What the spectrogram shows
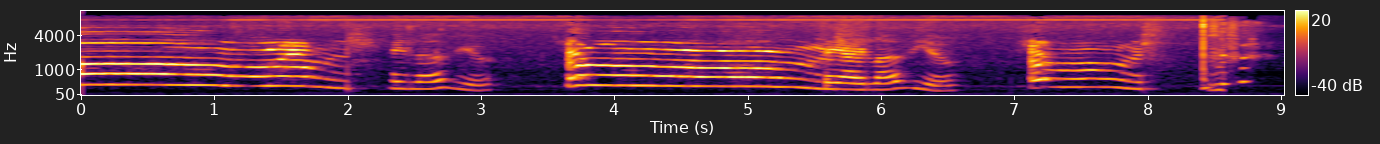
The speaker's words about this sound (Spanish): El perro que habla, vaya.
